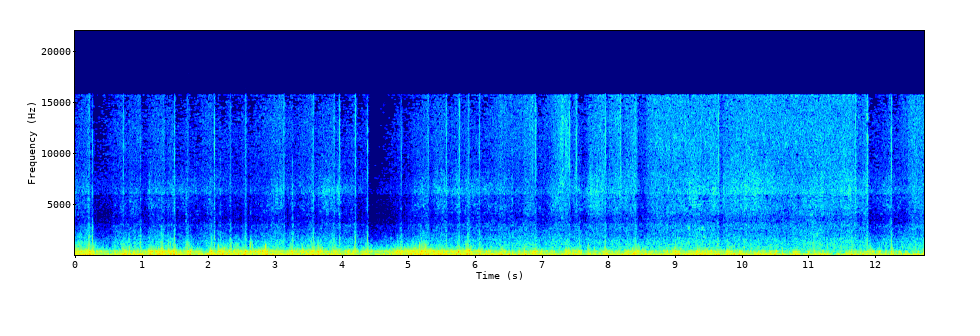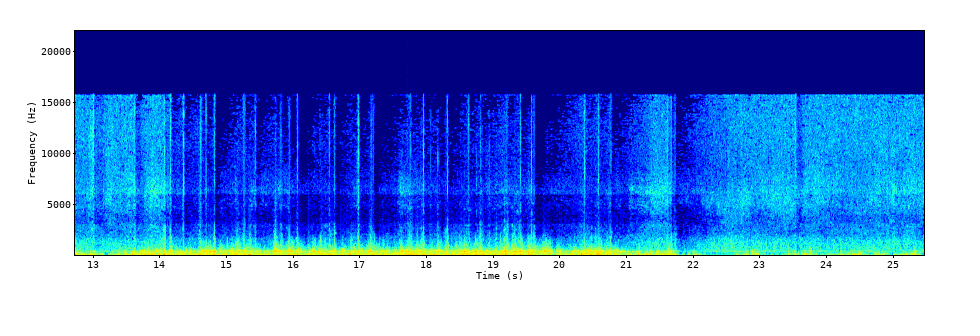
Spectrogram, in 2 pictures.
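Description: Wind buffeting the microphone: a loud, steady low rumble that eases off sharply near the end.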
